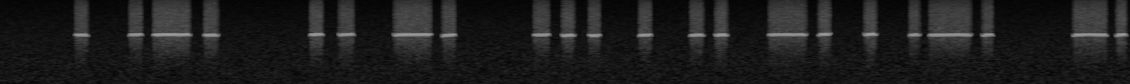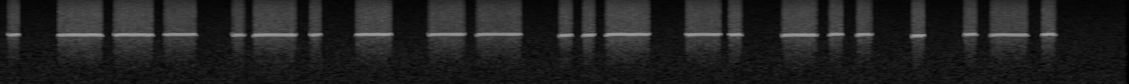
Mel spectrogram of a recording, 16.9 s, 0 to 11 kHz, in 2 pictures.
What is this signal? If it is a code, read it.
Morse code, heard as a whistle, hand-sent with a straight key, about 13 wpm. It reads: ER IN SEINER DORTMUNDER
